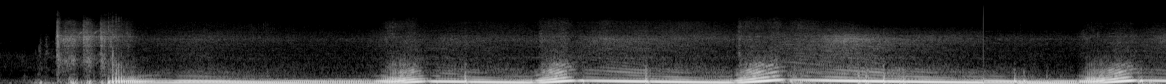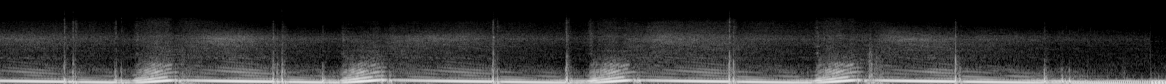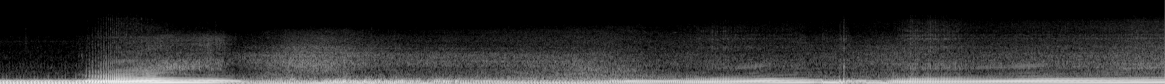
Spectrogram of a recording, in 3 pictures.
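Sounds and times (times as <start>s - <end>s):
car engine revving: 0.5s - 34.9s
exhaust crackles and pops: 19.8s - 32.6s.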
